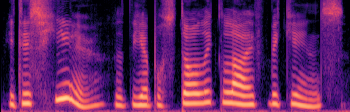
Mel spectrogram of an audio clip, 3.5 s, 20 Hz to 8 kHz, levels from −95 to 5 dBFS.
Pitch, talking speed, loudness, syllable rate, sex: 240 Hz, 135 wpm, -15 LUFS, 4.0 syllables/s, female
